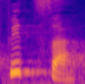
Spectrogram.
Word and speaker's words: pizza: Contoh dalam bahasa Italia adalah pizza, di mana bunyi Z adalah bunyi geminat. Ini mengindikasi bahwa Z yang diucapkan lebih lama dan kuat dibandingkan dengan Z yang biasa.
